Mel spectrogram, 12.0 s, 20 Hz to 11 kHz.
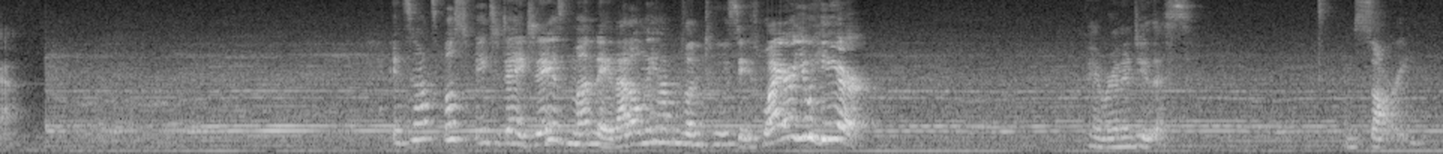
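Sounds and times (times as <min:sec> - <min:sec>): warning siren: 0:00.4 - 0:12.0.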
